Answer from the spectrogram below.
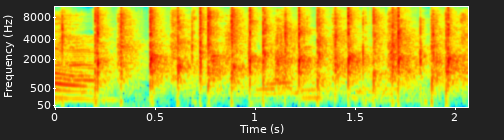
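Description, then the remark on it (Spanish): An audience bursts into applause for a CONALEP Temixco, Morelos student selected for Mexico's national taekwondo team, many hands clapping in a dense, steady patter with sharp accents, while voices call out and cheer over the clapping. “Un aplauso. ¡Bravo!”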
